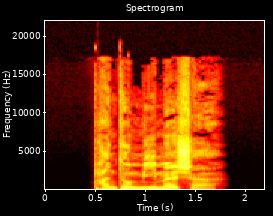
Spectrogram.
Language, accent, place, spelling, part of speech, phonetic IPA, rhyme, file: German, Germany, Berlin, pantomimischer, adjective, [pantɔˈmiːmɪʃɐ], -iːmɪʃɐ, De-pantomimischer.ogg
- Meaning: inflection of pantomimisch: 1. strong/mixed nominative masculine singular 2. strong genitive/dative feminine singular 3. strong genitive plural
